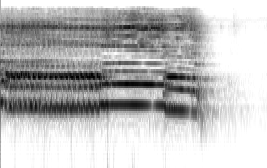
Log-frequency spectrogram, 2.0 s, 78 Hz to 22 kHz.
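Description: A 7.5 kg broiler chicken crows once, a loud, close, drawn-out cock-a-doodle-doo of about a second and a half that trails off into silence.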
